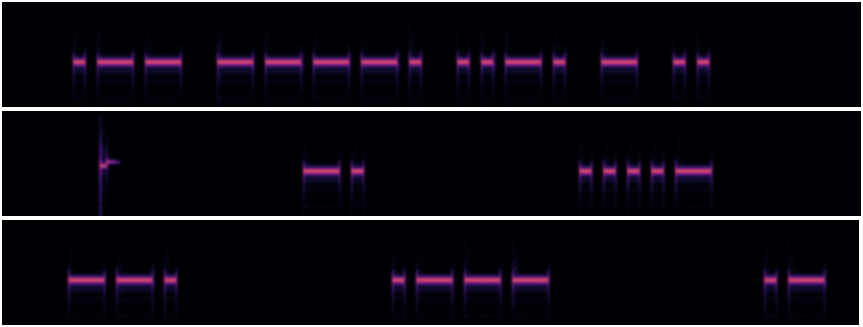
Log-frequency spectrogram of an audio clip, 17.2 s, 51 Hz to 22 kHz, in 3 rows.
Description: Morse code, heard as a keyed tone, about 15 wpm, spaced as for 8 wpm, 700 Hz. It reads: W9FTI N4GJA
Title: USA Call Signs - 5 Characters - 6x Character Spacing - 15wpm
